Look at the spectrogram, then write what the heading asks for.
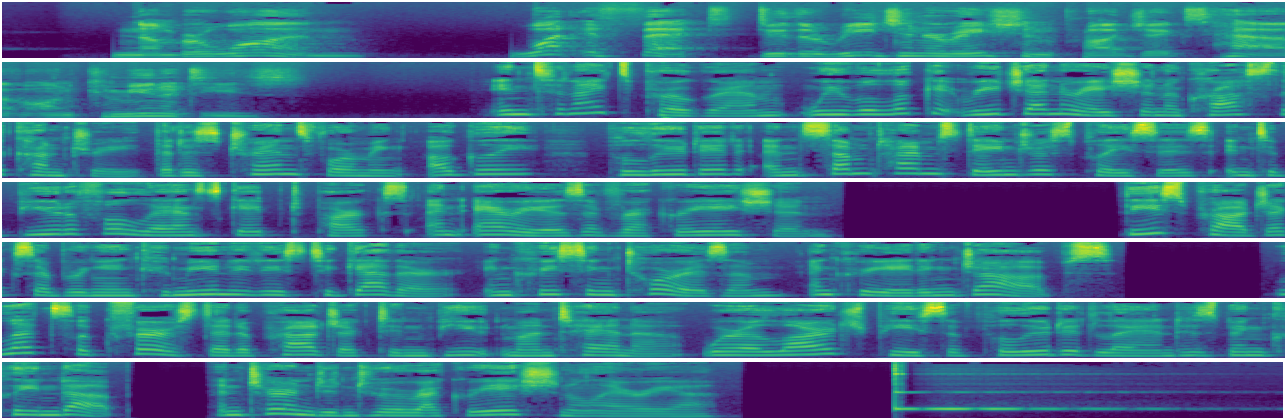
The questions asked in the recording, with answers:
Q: What effect do the regeneration projects have on communities?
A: The answer is they bring them together.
